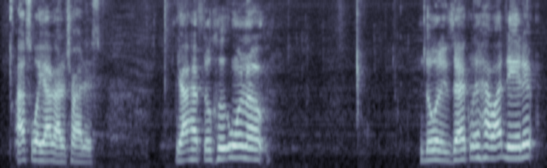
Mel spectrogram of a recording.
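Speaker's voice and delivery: speaking with a full mouth. Speaker addresses y'all mid-bite, talking with food in mouth. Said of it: "I'm sorry I'm talking with food in my mouth".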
